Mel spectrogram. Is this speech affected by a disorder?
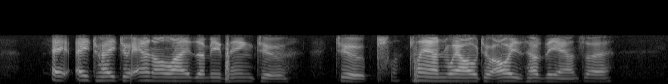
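Yes: speech impediment from birth injury; speech impediment sounding unlike a regional accent, not a Midwestern accent.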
